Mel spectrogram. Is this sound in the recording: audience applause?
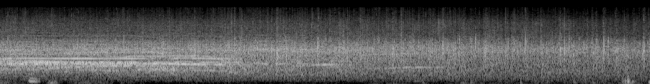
yes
